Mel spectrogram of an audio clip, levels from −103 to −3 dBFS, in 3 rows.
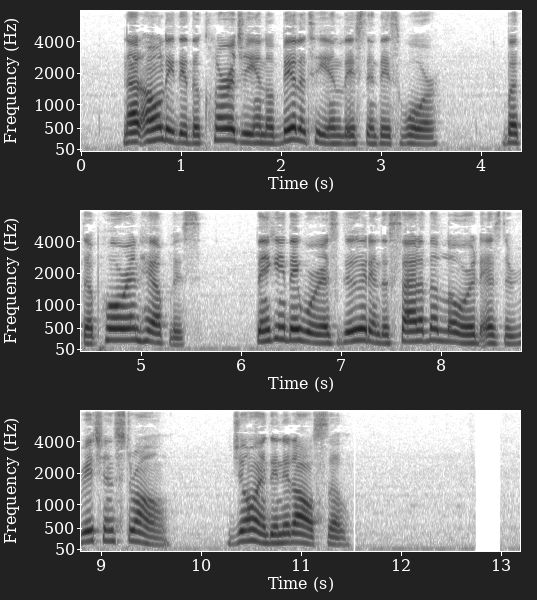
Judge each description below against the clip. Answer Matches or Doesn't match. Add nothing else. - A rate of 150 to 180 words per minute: Matches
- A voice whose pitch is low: Doesn't match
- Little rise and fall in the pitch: Doesn't match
